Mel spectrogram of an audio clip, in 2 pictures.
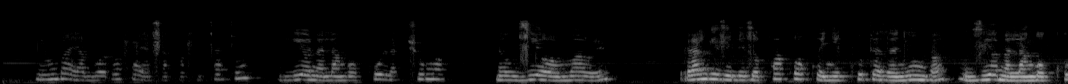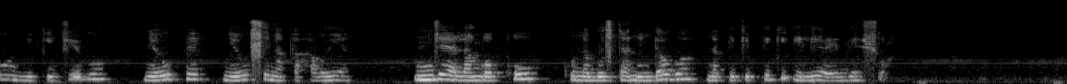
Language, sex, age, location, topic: Swahili, female, 25-35, Nairobi, finance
